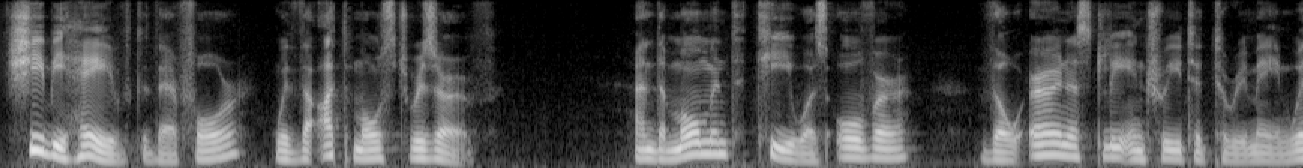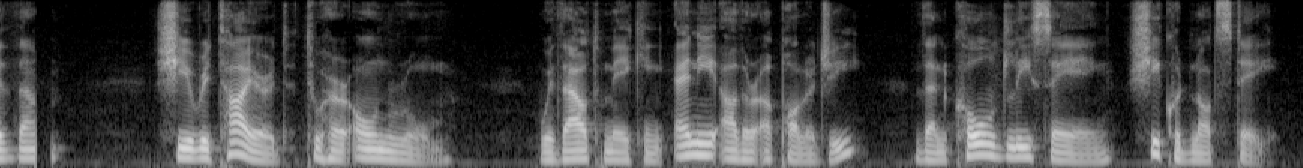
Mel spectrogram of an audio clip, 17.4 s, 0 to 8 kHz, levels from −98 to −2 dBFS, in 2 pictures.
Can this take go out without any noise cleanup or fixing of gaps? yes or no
no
